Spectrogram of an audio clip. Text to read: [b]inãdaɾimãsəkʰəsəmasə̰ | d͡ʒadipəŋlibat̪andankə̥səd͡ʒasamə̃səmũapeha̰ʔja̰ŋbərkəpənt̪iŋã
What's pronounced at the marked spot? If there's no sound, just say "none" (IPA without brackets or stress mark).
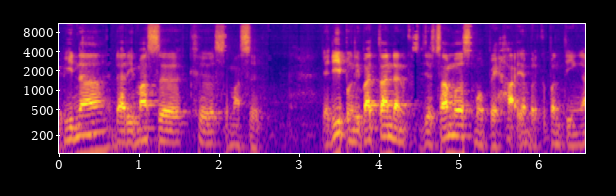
b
